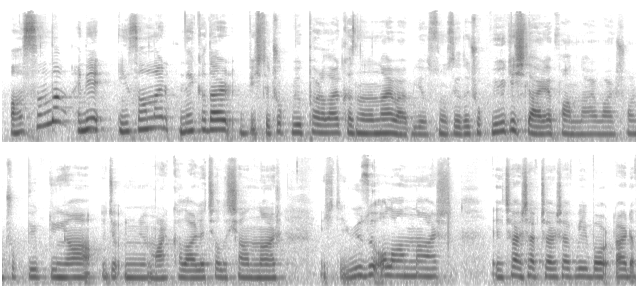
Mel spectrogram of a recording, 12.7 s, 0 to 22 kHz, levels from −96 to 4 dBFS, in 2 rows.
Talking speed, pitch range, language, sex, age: 155 wpm, 170-230 Hz, Turkish, female, 20-39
